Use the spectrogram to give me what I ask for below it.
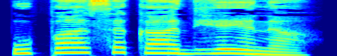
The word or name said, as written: ಉಪಾಸಕಾಧ್ಯಯನ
